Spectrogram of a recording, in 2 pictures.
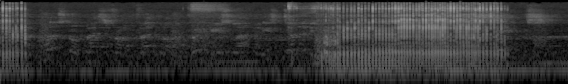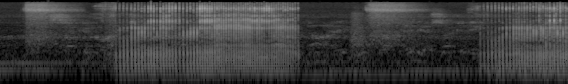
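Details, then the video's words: A sleeping, dreaming French Bulldog snores in long, rough, rasping breaths that swell and fade about every three seconds. "French bulldog snoring and dreaming"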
